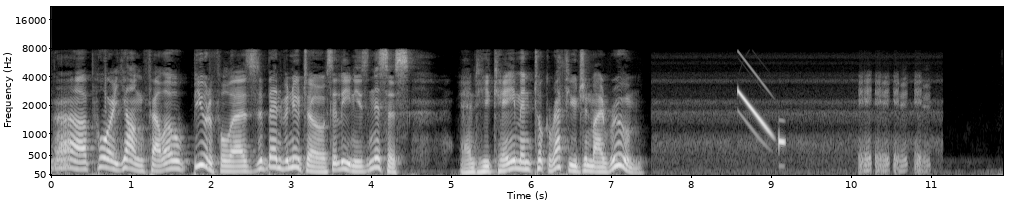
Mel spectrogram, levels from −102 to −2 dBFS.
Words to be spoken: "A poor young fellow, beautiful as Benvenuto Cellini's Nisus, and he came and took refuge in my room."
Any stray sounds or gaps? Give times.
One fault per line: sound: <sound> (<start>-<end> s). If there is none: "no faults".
sound: chirp (8.6-9.2 s)
sound: laugh (10.1-11.0 s)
